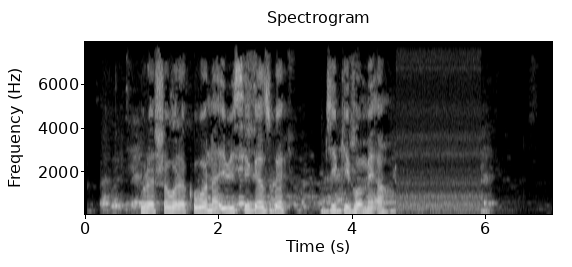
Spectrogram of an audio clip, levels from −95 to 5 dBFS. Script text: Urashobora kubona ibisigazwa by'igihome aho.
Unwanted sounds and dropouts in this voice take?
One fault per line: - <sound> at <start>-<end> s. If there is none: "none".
none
